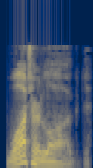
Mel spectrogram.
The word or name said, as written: waterlogged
